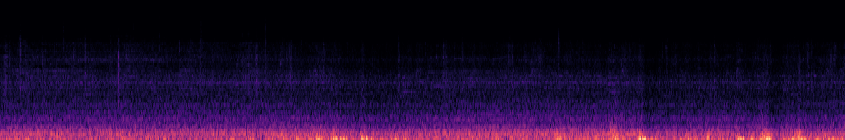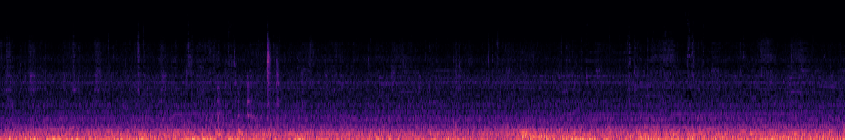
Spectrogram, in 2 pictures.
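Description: A vehicle's engine rumbles steadily as it drives along a road.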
